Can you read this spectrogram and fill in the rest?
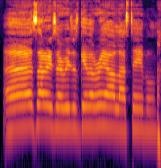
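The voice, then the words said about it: Bad put-on Italian accent. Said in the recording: “doing a bad Italian accent”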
